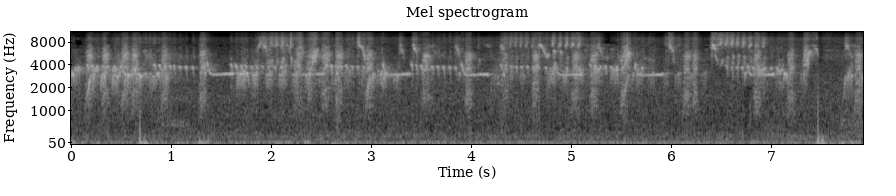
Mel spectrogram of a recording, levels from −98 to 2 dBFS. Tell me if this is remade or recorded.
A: remade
